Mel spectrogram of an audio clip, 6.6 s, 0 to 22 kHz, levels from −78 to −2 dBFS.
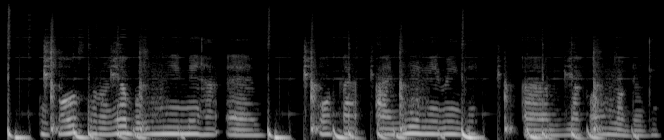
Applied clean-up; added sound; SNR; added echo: neural mask model RNNoise.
